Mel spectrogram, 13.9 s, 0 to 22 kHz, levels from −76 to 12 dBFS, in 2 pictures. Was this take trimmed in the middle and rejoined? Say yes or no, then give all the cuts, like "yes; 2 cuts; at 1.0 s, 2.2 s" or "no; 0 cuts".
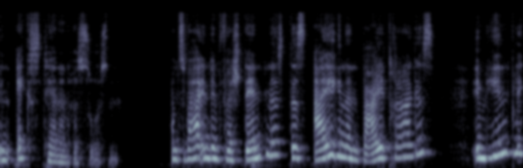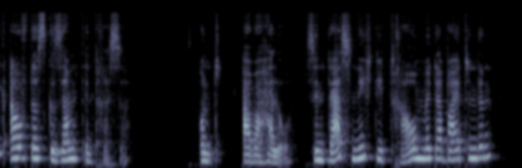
yes; 2 cuts; at 2.2 s, 11.0 s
